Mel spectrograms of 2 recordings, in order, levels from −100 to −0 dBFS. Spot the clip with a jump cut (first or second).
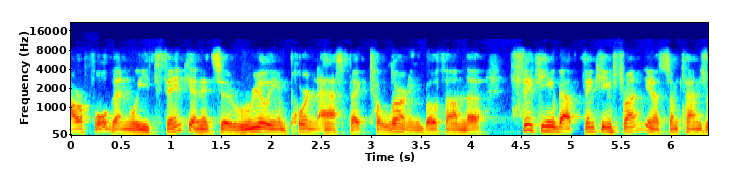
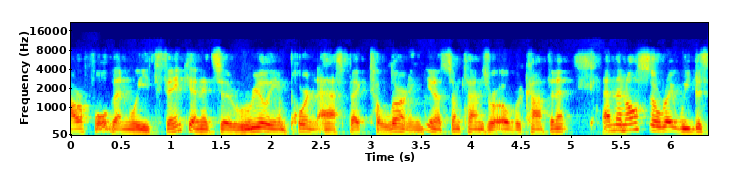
second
